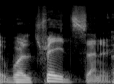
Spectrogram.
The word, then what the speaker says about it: World Trade Center: Det finns ju många sådana svenska uttal som till exempel World Trade Center. Fast det heter World Trade Center. – Ja, just det. World Trade Center, ja. Just det, ja. Man betonar center.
